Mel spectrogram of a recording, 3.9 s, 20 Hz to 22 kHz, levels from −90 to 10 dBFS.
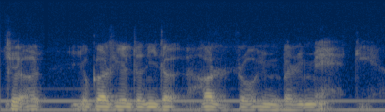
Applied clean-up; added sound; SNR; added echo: none; Telephone; 11 dB; none.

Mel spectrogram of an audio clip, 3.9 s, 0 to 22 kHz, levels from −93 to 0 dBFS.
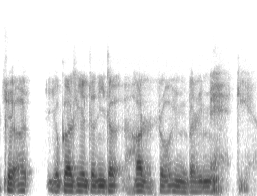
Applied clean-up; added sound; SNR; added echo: neural mask model Resemble Enhance denoiser.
